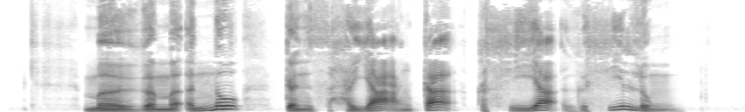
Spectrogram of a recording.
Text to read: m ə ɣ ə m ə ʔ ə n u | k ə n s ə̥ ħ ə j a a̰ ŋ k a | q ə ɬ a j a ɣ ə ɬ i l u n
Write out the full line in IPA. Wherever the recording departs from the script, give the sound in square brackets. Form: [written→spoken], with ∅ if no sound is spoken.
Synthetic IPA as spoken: m ə ɣ ə m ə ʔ ə n u | k ə n s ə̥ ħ ə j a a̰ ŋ k a | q ə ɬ [a→i] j a ɣ ə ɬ i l u [n→ŋ]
